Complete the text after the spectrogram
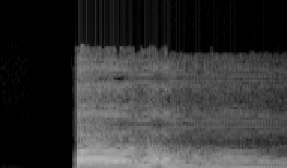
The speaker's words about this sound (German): Ja, so klingt eine Kirchenglocke oder so sollte sie jedenfalls klingen.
